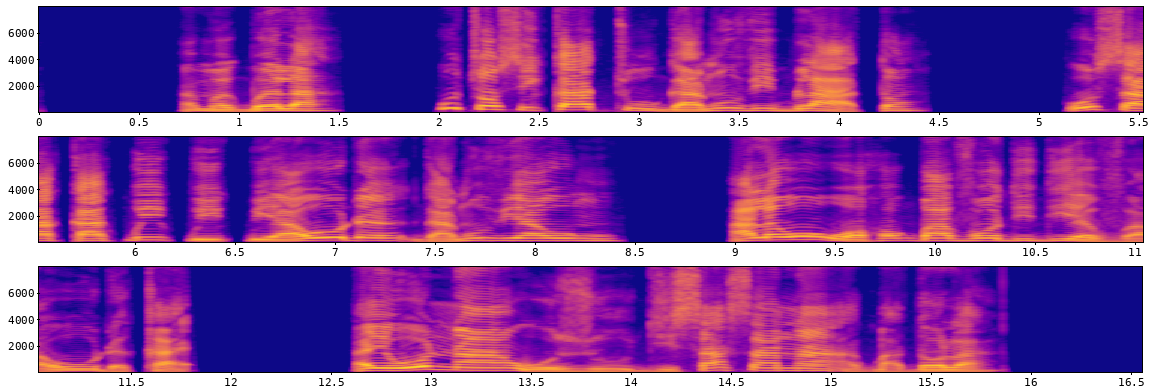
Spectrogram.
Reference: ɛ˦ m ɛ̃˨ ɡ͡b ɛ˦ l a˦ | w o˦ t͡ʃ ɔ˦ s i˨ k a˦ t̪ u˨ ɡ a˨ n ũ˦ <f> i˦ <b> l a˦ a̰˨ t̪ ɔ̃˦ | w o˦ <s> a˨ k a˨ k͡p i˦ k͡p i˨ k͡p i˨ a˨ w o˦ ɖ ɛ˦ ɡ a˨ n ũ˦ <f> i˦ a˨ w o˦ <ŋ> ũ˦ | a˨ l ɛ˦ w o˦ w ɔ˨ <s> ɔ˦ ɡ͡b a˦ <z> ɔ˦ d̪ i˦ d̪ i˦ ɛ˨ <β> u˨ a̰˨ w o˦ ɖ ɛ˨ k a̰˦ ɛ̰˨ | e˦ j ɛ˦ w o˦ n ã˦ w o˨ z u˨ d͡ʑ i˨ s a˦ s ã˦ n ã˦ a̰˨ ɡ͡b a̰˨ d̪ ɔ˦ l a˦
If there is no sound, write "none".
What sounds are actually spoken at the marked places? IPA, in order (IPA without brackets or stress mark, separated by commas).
v, b, s, v, ŋ, x, v, v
